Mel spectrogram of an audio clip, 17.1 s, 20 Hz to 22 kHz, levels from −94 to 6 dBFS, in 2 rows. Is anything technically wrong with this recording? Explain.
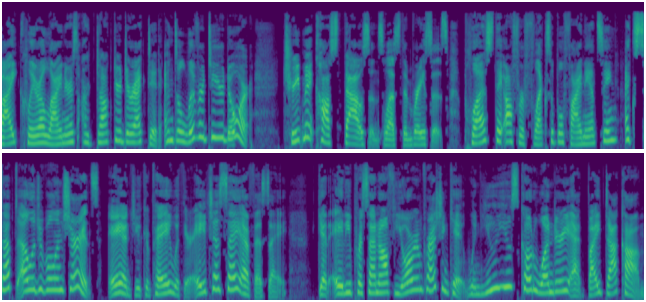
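No, nothing stood out as technically wrong on listening to this speech recording.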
